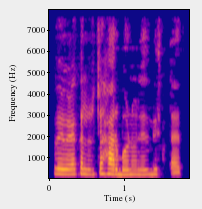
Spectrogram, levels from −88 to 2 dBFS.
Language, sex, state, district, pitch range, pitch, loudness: Marathi, female, Maharashtra, Pune, 215-235 Hz, 225 Hz, -22 LUFS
